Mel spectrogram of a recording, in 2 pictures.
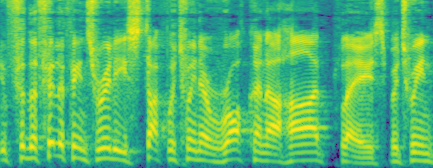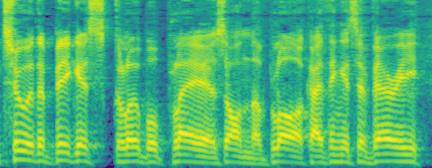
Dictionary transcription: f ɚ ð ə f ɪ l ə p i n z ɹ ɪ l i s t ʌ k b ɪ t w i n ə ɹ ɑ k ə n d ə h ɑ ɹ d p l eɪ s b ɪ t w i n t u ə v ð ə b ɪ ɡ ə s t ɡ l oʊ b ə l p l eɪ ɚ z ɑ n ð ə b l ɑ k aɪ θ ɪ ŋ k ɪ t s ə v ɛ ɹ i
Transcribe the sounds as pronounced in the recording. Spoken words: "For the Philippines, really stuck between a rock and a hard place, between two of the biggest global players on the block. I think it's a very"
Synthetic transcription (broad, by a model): f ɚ ð ə f ɪ l ə p i n z ɹ ɪ l i s t ʌ k b ɪ t w i n ə ɹ ɑ k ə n ə h ɑ ɹ d p l eɪ s b ɪ t w i n t u ə v ð ə b ɪ ɡ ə s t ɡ l oʊ b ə l p l eɪ ɚ z n ð ə b l ɑ k aɪ θ ɪ ŋ k ɪ t s ə v ɛ ɹ i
